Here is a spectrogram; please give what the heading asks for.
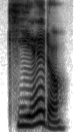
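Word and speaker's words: quiero: This is spelled qu u i e r o. Ko. It's like as it was written with K, but it's not. That's right.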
